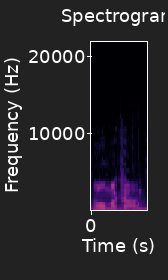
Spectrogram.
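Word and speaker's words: Olmakhan: Olmacan. That's how you pronounce it.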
